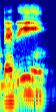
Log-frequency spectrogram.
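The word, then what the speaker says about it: Nevi'im: La ley, que significa la Torá, los cinco libros de Moisés, los profetas que se lo pronuncia como neví y los escritos que es ketubín.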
